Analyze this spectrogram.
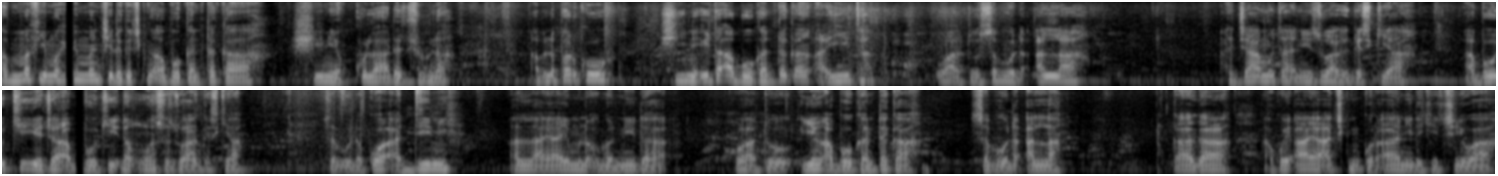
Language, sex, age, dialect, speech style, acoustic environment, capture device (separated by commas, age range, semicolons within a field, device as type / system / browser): Hausa, male, 25-34, Nigeria - Kano, excited, silence, mobile / Linux / Chrome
